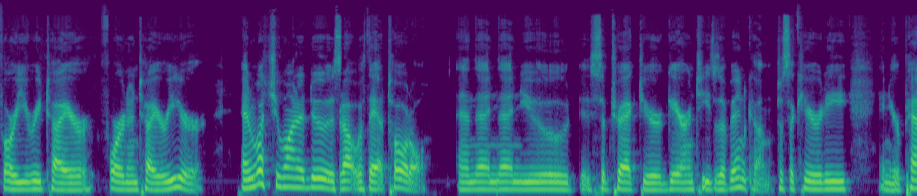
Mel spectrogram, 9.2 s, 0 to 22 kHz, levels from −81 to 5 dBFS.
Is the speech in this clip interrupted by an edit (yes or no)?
yes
